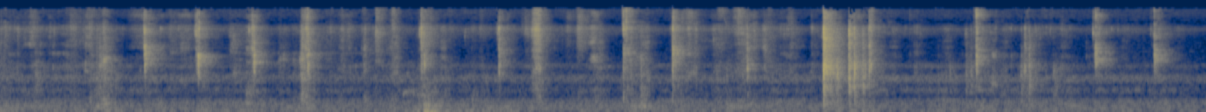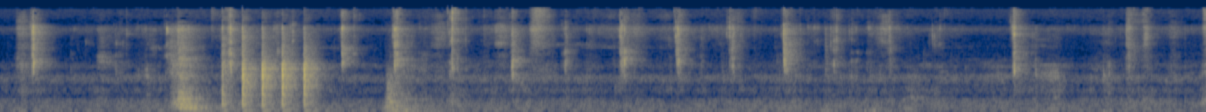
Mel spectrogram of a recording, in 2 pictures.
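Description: Close-up mouth sounds of a person eating steamed clams and raw vegetables with the hands: chewing with many small wet clicks and smacks. There is a louder crunch about a third of the way in, and a short run of quick, louder mouth sounds a little past the middle.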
